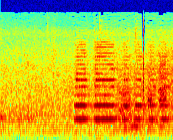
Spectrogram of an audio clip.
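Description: Car horn honking: two short toots about a second in, then a longer honk.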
